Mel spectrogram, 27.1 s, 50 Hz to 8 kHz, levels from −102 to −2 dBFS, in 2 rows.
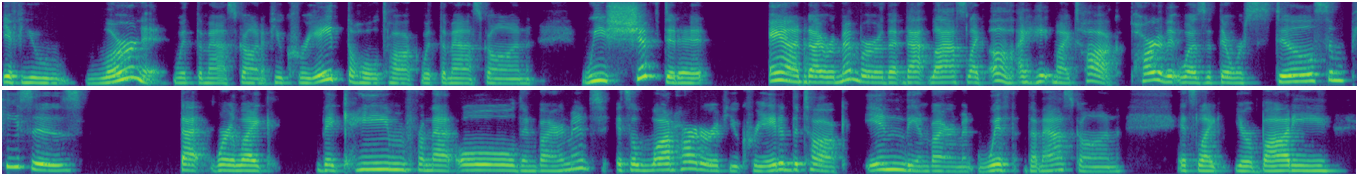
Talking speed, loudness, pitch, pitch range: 160 wpm, -25 LUFS, 185 Hz, 175-210 Hz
